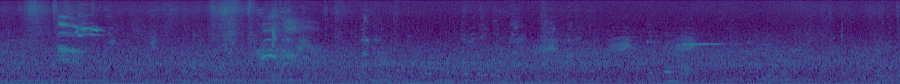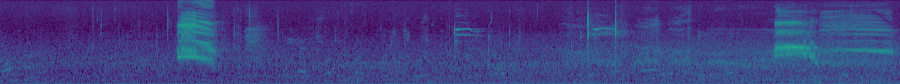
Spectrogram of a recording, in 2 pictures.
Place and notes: Schiffsteg, warten auf Überfahrt, Luino - Cannobio
Schiff, Luino-Cannobio, Winteratmosphäre, Möven, Motorengeräusche, Wartende, Passagiere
